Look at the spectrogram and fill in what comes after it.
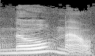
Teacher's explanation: No, fechado. Now, aberto. Ó. No, now.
